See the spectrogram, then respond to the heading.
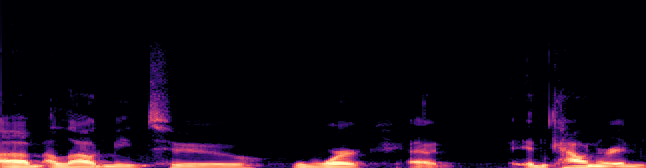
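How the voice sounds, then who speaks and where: Against a quiet background, a man with a Spanish accent talks in a dark, mellow tone with monotone, flat intonation. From US Midwest. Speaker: healthcare supply chain manager. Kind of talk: interview. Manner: halting, many fillers.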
